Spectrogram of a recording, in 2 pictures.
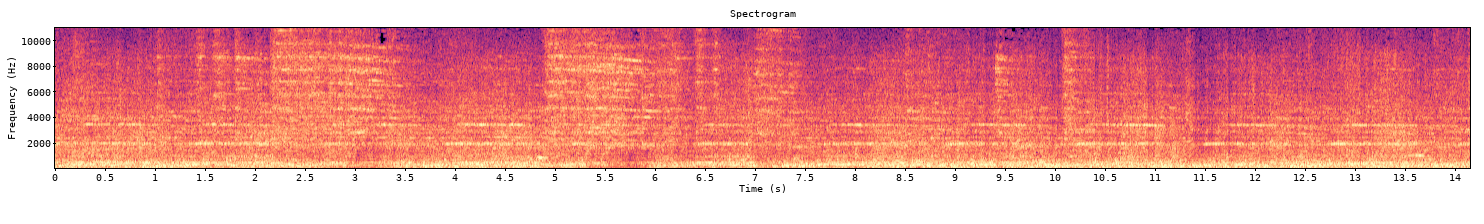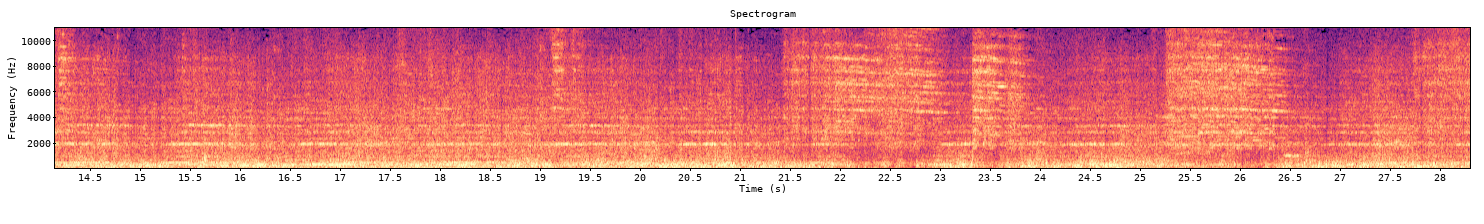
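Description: A freight train of tank cars rolling past close by: steady wheel-on-rail rumble with a high ringing squeal from the wheels, and brighter bursts of squeal coming and going.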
